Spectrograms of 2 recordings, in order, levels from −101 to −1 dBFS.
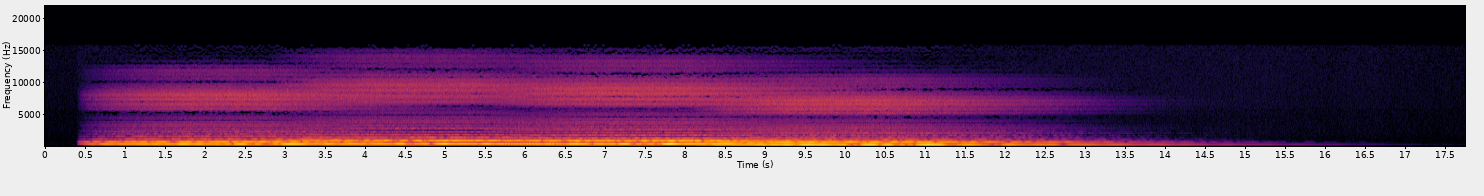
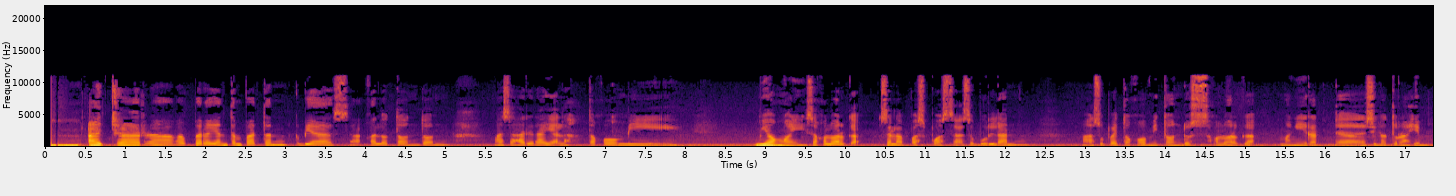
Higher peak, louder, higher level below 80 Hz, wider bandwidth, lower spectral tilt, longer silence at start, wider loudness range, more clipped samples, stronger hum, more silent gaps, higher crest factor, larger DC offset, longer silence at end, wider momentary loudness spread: second, -4 dBFS vs 0 dBFS; first, -20 LUFS vs -26 LUFS; second, -62 dBFS vs -56 dBFS; first, 13.5 kHz vs 11.5 kHz; second, -3.5 dB/octave vs -5 dB/octave; first, 0.45 s vs 0.05 s; first, 12 LU vs 7 LU; neither; neither; neither; second, 18 dB vs 24 dB; neither; first, 4.2 s vs 0 s; second, 13 LU vs 16 LU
